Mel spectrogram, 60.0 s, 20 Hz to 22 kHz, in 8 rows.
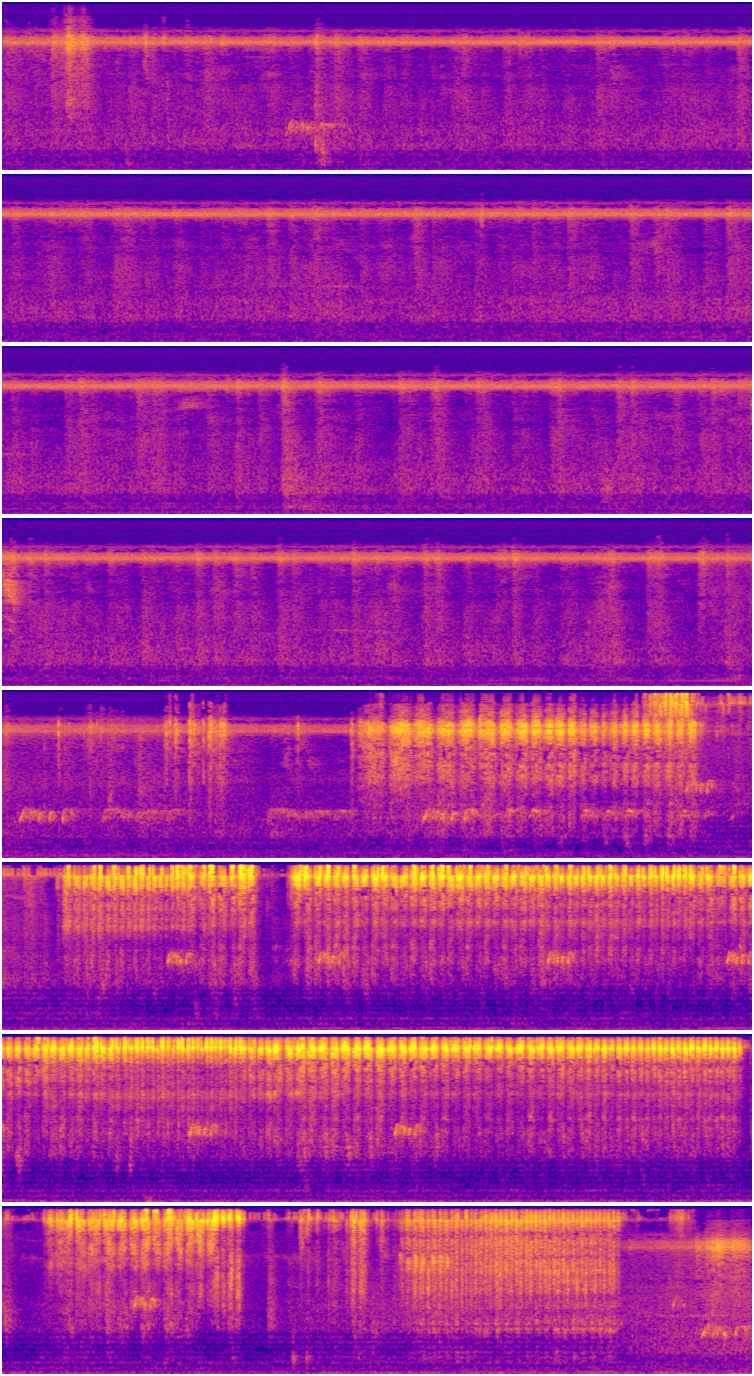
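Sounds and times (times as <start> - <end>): sandpaper rubbing on steel blade: 33.6 - 58.7.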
